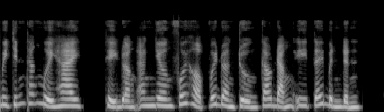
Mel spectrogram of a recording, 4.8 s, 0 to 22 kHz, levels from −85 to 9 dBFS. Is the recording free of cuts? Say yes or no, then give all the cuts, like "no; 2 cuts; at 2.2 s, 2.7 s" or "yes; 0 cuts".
yes; 0 cuts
